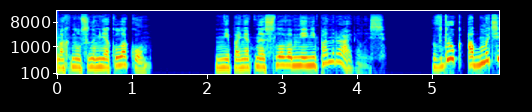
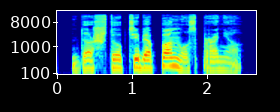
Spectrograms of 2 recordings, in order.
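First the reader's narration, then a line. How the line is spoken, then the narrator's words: Hissed. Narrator (Russian): прошипела я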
